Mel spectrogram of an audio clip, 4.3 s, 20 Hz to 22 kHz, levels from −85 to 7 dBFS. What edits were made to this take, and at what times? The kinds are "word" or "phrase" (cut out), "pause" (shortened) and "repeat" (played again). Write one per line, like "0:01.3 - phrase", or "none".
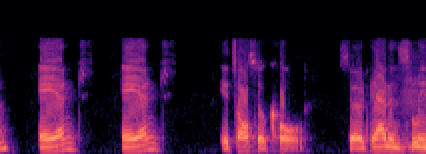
0:01.1 - repeat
